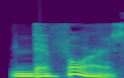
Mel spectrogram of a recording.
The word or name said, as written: deforcer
